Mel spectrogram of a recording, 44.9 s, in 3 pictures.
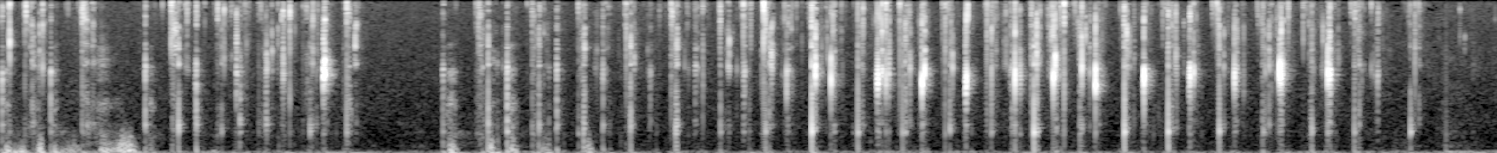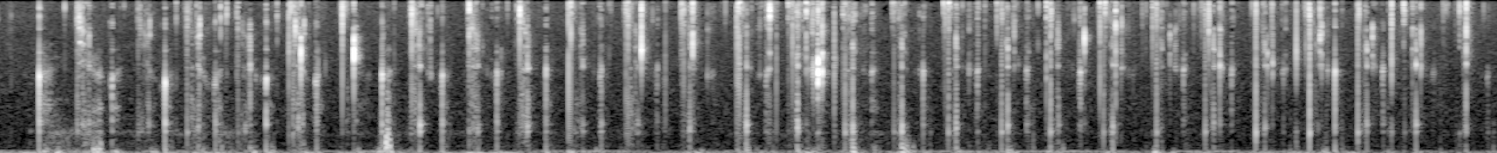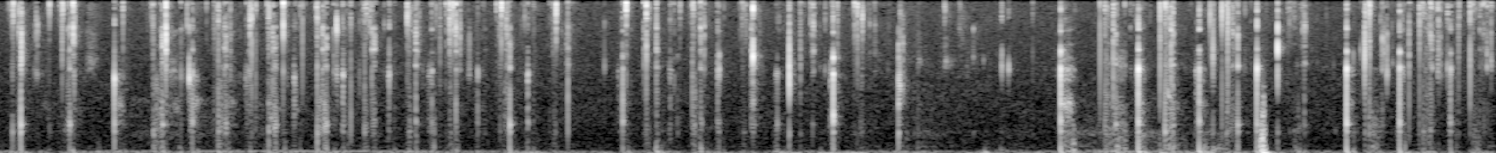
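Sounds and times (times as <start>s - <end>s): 
mouth sounds rubbed and tapped on a pin mic: 0.0s - 3.7s, 4.4s - 44.8s.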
